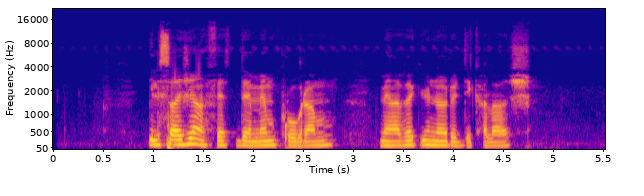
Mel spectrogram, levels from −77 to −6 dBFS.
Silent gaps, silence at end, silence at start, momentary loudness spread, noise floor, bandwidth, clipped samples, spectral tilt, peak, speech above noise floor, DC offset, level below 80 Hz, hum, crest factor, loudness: none; 0.75 s; 0.95 s; 10 LU; -52 dBFS; 13.5 kHz; under 0.1%; -6 dB/octave; -2 dBFS; 37 dB; under 0.1%; -44 dBFS; none; 16 dB; -16 LUFS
